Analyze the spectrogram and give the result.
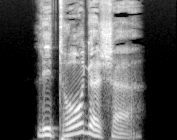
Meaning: inflection of liturgisch: 1. strong/mixed nominative masculine singular 2. strong genitive/dative feminine singular 3. strong genitive plural
- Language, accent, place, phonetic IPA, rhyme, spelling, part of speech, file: German, Germany, Berlin, [liˈtʊʁɡɪʃɐ], -ʊʁɡɪʃɐ, liturgischer, adjective, De-liturgischer.ogg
